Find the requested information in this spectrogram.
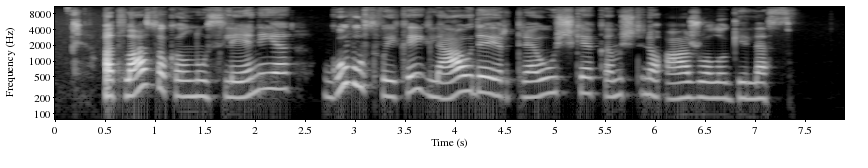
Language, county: Lithuanian, Panevėžys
